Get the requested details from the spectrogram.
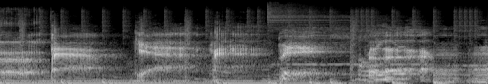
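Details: Girl deliberately trying to do deep burps: a run of loud, long, voiced belches over background music; repeated burping.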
